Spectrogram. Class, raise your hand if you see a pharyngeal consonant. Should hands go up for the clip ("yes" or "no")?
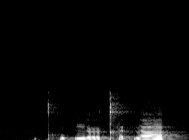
no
